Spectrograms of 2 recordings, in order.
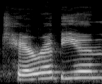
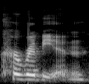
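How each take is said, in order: First: The first syllable sounds like 'care'. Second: The first syllable does not sound like 'care'.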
